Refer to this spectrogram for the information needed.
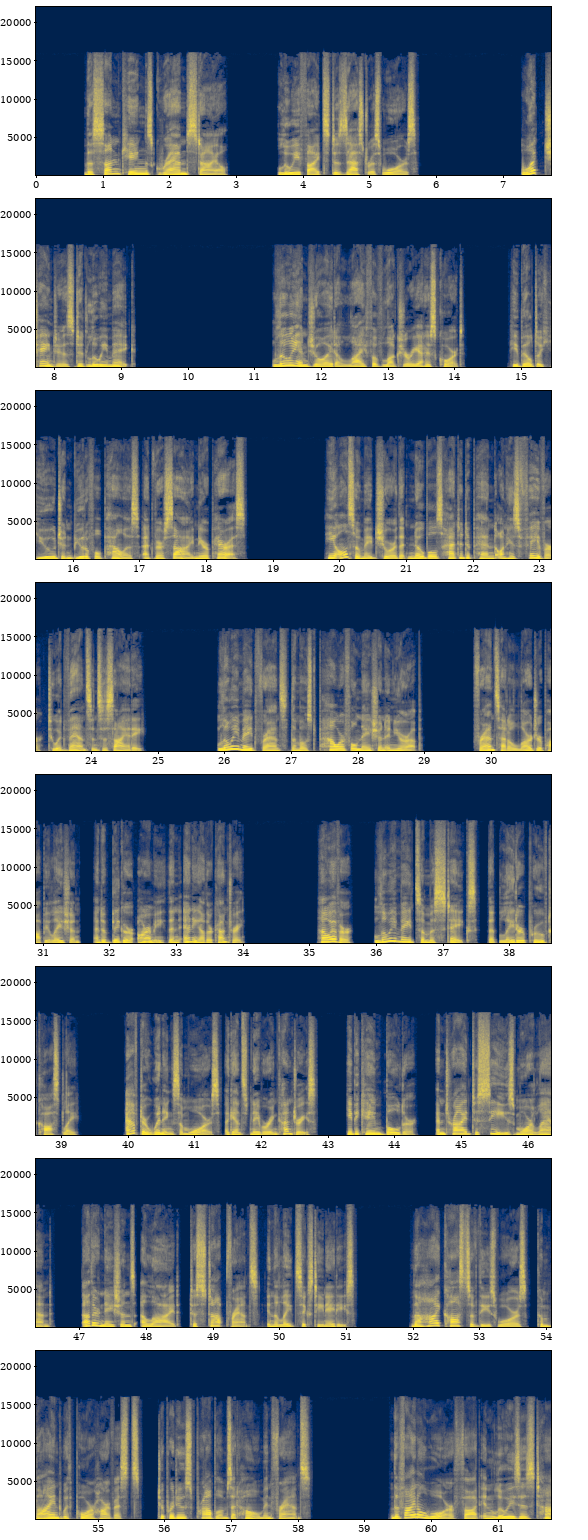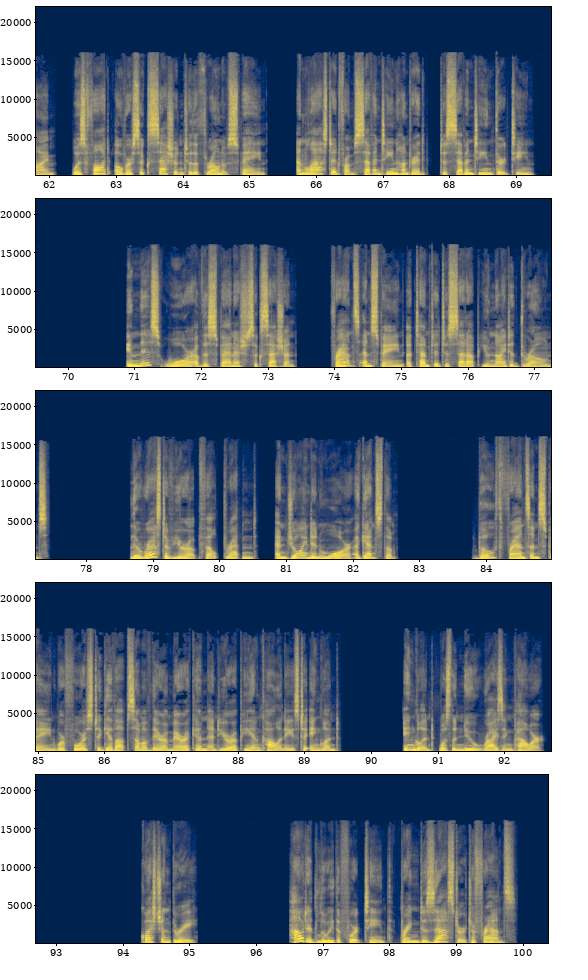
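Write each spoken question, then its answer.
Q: How did Louis XIV bring disaster to France?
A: His costly wars, together with poor harvests, caused problems at home, and France lost colonies in the War of the Spanish Succession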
